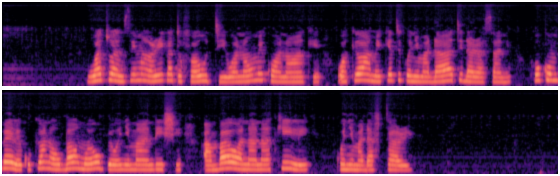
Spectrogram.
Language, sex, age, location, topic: Swahili, female, 36-49, Dar es Salaam, education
